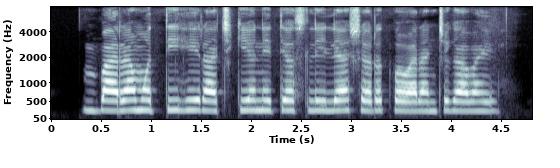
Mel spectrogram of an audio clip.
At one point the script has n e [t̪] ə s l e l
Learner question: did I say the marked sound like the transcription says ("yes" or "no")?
yes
